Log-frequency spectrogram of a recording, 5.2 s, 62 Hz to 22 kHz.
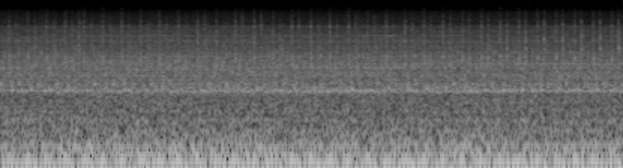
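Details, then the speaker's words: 1985 GMC C25 V8 idling with a valve cover off for valve adjustment: steady fast ticking over a rough idle, clicking heard on one side, sounding like loose valve lash; all rockers getting oil; cause suspected, not confirmed. "They all got oil. I hear the clicking over here."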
